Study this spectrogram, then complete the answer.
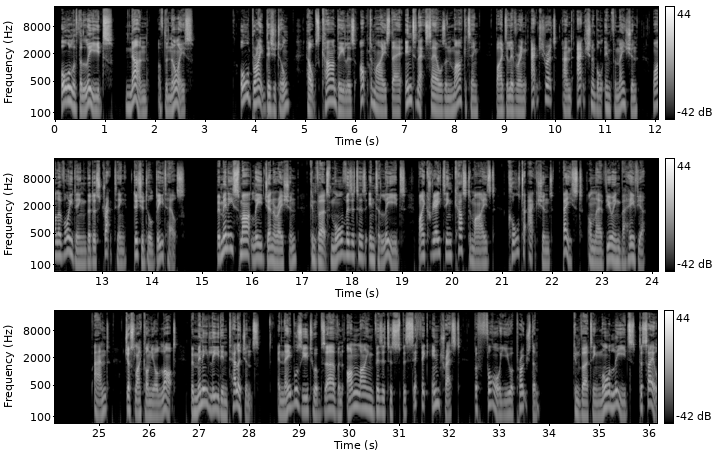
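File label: thirty second adverts; Bimini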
